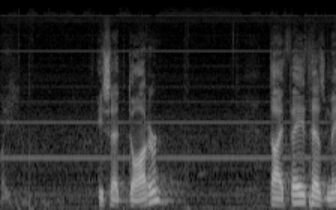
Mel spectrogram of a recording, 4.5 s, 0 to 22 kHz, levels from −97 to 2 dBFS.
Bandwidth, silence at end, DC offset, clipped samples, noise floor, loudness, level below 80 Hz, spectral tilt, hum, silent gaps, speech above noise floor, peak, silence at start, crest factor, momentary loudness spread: 18.5 kHz; 0 s; under 0.1%; under 0.1%; -60 dBFS; -35 LUFS; -72 dBFS; -4.5 dB/octave; none; none; 26 dB; -18 dBFS; 0 s; 20 dB; 25 LU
